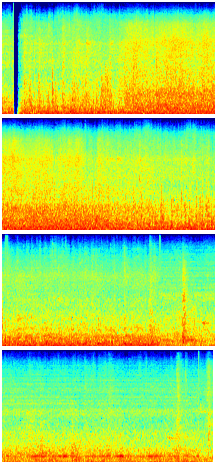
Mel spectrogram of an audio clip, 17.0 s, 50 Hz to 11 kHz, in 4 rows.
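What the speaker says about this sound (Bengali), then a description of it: "কাঞ্চনকন্যা এক্সপ্রেস দাঁড়িয়েছে 3 নম্বর প্ল্যাটফর্ম" The Kanchankanya Express at a Siliguri station platform, a loud, continuous rumble of train noise with heavy wind buffeting on the microphone, easing somewhat toward the end.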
